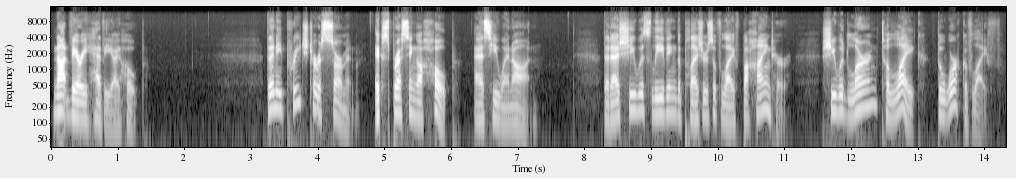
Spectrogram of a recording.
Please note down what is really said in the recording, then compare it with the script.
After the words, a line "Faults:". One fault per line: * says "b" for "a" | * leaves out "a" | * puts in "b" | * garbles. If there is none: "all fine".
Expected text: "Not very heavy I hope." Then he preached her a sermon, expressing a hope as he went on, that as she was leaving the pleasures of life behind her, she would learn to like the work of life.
"Not very heavy I hope." Then he preached her a sermon, expressing a hope as he went on, that as she was leaving the pleasures of life behind her, she would learn to like the work of life.
Faults:
all fine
